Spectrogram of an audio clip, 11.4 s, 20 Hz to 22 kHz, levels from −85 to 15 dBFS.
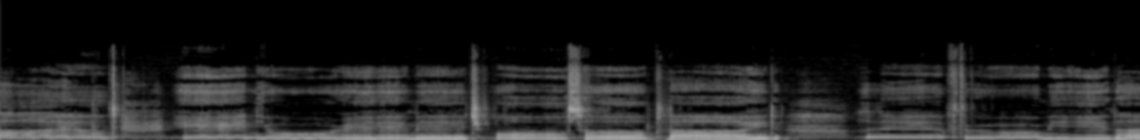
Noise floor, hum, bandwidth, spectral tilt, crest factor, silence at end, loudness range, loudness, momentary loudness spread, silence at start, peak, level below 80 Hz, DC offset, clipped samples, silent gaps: -39 dBFS; none; 14.5 kHz; -4 dB/octave; 14 dB; 0 s; 3 LU; -15 LUFS; 7 LU; 0 s; 0 dBFS; -72 dBFS; under 0.1%; under 0.1%; none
